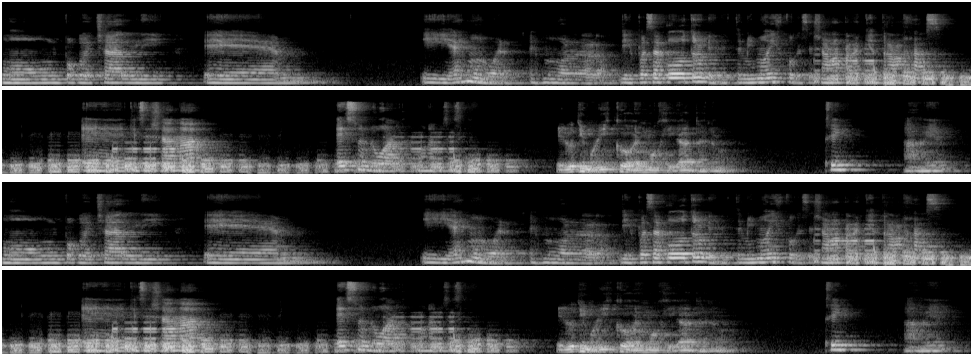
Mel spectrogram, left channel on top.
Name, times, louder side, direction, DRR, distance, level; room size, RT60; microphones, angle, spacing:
voice 1, 0.0-1.7 2.0-3.2 4.2-9.4 10.5-11.7 13.0-14.4 17.9-18.2, left 1 dB, 15° left, 5 dB, 1.2 m, -21 dB
sound 1, 8.1-14.9, equal, 5° right, 0.4 m, -19 dB
voice 2, 15.2-17.0 18.7-19.2, left 1 dB, 35° left, 4 dB, 0.9 m, -18 dB
17.0 x 13.5 x 4.1 m, 0.95 s
head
